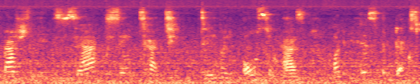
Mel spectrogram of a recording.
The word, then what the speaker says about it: D4vd: Celeste David Anthony Burke, better known by his stage name David, but spelled with a 4.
